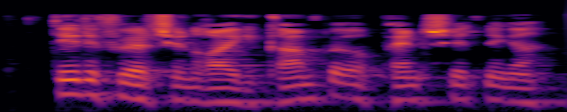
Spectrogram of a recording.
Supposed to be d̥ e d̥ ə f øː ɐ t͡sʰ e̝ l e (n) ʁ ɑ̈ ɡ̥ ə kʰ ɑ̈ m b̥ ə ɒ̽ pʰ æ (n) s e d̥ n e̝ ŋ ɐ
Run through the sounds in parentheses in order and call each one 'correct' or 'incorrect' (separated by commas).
correct, correct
